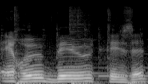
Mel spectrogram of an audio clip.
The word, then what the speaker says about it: Rebetz: Donc Rebet, c'est R-E-B-E-T-Z, mais se prononce Rebet.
